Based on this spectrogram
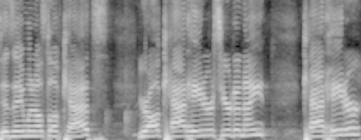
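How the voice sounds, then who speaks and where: A woman talks in a raised, projected voice. Her pitch is high. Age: 40s. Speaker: comedy show host. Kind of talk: stand-up. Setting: stage with audience. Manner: animated.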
